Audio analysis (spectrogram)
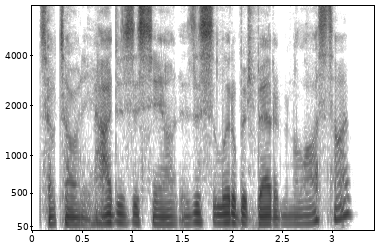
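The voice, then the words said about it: Put-on Australian accent, bit exaggerated. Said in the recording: “I'm from Bombón Live Beach, you know, Australia ... I'm going to work on an accent ... Or is it still a little exaggerated? ... It's a little bit better.”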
